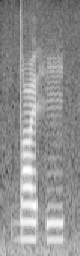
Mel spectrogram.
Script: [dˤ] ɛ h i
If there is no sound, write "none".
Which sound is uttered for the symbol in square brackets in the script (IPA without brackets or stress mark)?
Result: dˤ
